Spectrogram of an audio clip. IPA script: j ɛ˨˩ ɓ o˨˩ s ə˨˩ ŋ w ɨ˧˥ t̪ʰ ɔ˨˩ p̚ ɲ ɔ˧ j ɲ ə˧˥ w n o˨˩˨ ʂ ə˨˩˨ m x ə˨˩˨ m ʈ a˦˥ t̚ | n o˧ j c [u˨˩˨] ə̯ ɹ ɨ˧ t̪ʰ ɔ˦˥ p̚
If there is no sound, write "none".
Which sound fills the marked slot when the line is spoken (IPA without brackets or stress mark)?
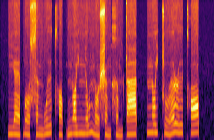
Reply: u˨˩˦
